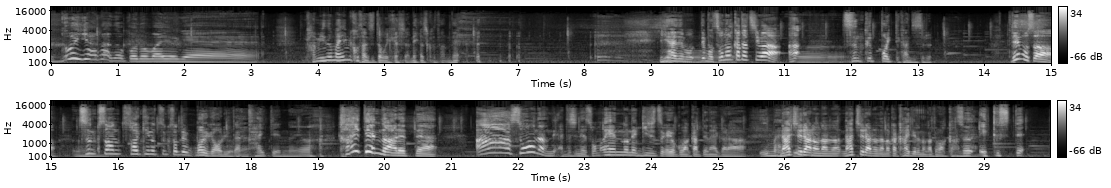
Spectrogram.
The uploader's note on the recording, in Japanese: From Radiotalk。2人組。パーキング収録。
